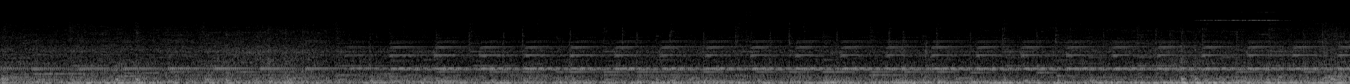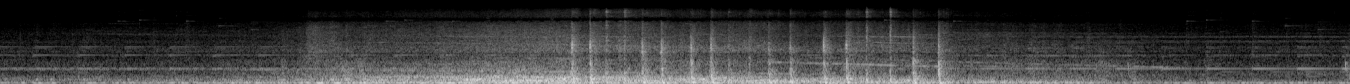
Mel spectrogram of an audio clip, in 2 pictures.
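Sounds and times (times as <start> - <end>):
tram rumbling past: 0.0 - 27.0
wheel clicks on rails: 0.0 - 27.0.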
